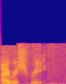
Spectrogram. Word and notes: Irishry: I·rish·ry; I"rish*ry

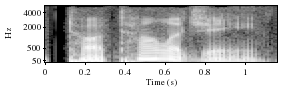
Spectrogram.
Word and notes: Tautologous: tau·tol·o·gy

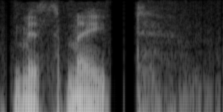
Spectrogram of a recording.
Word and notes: Mismate: mis·mate

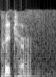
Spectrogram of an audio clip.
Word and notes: Praetor: prae·tor

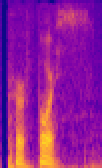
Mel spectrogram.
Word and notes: Perforce: per·force

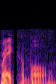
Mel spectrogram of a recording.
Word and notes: Breakable: break·a·ble

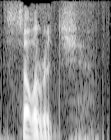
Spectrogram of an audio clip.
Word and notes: Cellarage: cel·lar·age

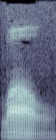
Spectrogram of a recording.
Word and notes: Lollingly: Loll"ing*ly

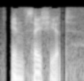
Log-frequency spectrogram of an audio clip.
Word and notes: Insatiately: In*sa"ti*ate*ly

